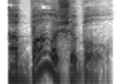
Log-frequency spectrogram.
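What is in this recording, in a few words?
"abolishable", British English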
